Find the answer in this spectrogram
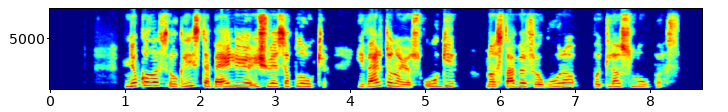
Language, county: Lithuanian, Vilnius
